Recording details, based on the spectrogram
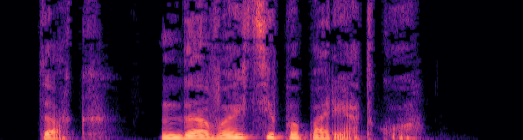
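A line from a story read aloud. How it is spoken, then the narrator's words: Cold commanding interruption. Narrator (Russian): перебил Влад все тем же непривычно холодным командным тоном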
